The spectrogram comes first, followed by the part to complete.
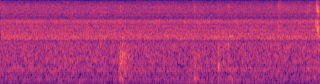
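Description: Steady hum of a running shop heater, with a few light taps in the middle.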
